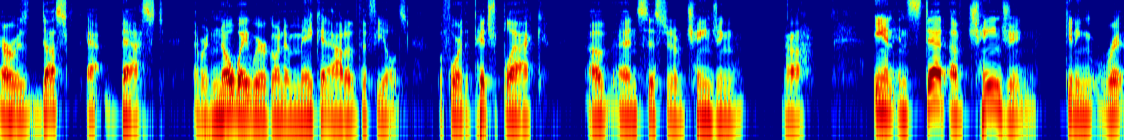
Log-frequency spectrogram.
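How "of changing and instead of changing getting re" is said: ordinary talk, nothing marked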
